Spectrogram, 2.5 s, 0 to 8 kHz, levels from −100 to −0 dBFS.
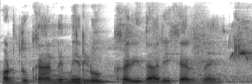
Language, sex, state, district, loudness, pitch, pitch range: Hindi, male, West Bengal, Alipurduar, -19 LUFS, 125 Hz, 115-130 Hz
